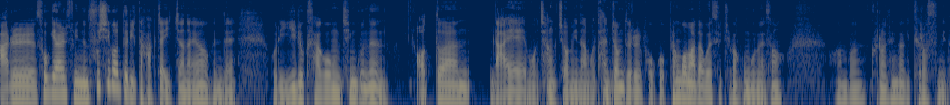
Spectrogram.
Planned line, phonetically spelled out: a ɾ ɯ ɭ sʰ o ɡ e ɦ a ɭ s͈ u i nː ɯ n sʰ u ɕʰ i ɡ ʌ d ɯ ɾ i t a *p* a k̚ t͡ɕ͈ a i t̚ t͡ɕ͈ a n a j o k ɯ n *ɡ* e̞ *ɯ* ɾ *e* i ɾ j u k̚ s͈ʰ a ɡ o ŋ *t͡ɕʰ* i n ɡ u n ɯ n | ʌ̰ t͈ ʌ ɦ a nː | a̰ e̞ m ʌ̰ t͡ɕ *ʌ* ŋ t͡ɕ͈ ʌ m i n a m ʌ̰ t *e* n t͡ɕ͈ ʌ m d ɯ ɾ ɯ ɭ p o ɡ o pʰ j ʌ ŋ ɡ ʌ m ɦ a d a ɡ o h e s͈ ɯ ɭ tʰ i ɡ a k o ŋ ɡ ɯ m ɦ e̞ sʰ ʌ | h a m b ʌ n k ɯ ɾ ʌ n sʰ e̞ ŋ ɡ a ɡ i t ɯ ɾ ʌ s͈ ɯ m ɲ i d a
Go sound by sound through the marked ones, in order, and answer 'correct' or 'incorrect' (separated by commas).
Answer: incorrect, incorrect, incorrect, incorrect, correct, incorrect, incorrect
